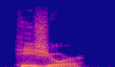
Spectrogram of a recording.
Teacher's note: When a word ends with a z sound and the next word begins with y, the combination of the two sounds changes to a zh sound.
